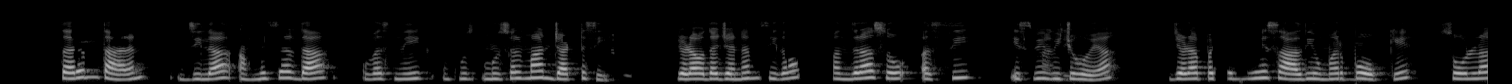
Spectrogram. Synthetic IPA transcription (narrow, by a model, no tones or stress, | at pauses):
t̪əɾəmt̪aːɾən | zɪlaːəmɪsəɾd̪aː | ʋəsniːkmʊsəlmaːnd͡ʒəʈsiː | d͡ʒeːɽaːoːd̪aːd͡ʒənəmsiːɡaː | pə̃nd̪ɾaːsɔːəsːiː | ɪsʋiːʋɪt͡ʃɦoːjaː | d͡ʒeːɽaːpət͡ʃənʋẽsaːld̪iːʊməɾpoːkːe | soːla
